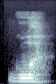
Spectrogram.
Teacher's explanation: Remember in Lushootseed, if you've got those floating W's, you're going to be blowing out. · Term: G raised W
